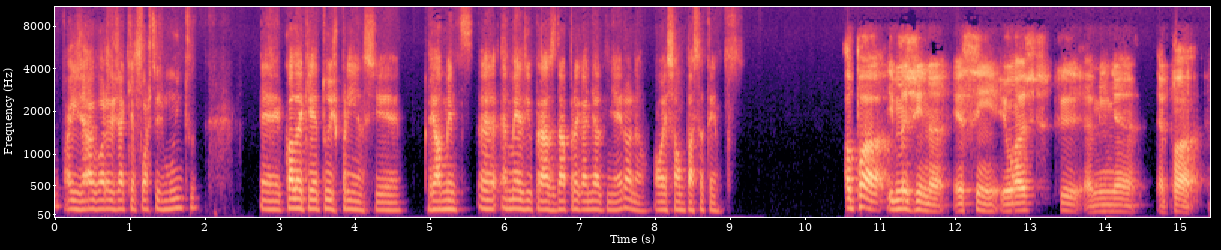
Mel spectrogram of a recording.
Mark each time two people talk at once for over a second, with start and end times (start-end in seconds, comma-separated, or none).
none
